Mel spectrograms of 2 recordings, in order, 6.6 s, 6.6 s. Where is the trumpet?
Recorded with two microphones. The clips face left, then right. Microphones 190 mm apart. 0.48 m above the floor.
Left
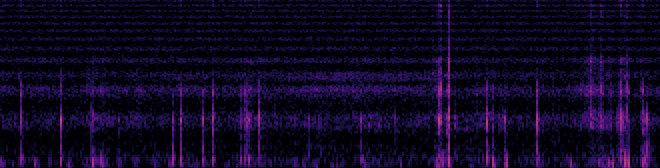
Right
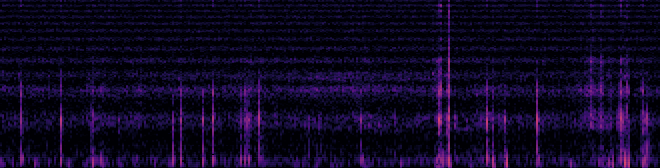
No trumpet in this recording.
